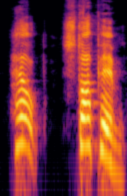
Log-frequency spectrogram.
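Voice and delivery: high, loud shout for help; crying out. Acted. Boy robbed of his bag, crying out for help. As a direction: call out urgently, voice leaping up. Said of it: "cried Jack".

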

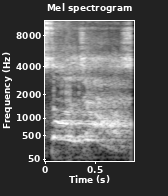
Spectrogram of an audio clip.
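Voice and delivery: shouted high and loud like a drill call. Shown as a demonstration. Teacher shows the children how loudly to answer, shouting. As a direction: belt it out so the kids answer loudly. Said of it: "ছোটদের আরো জোরে বলো".

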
